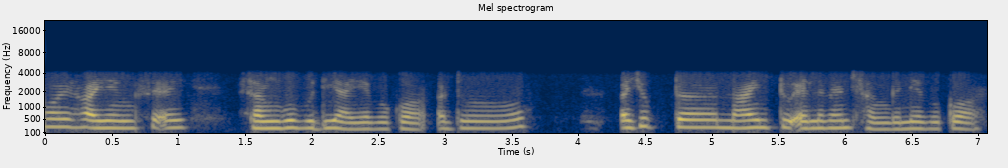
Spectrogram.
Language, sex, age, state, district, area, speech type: Manipuri, female, 45-60, Manipur, Kangpokpi, rural, conversation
